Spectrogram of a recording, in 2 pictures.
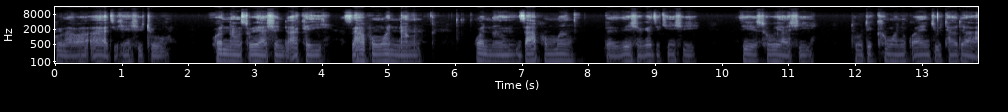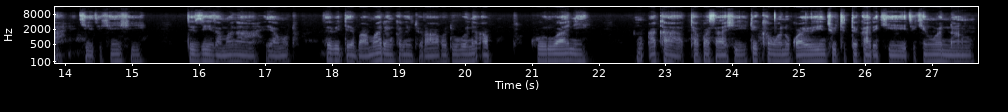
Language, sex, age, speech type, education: Hausa, male, 60+, spontaneous, tertiary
